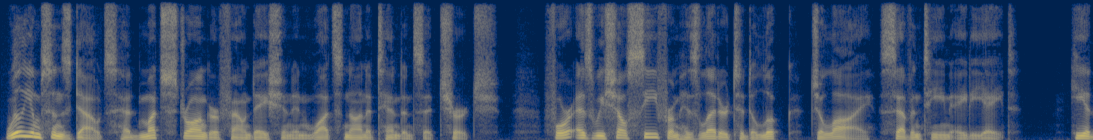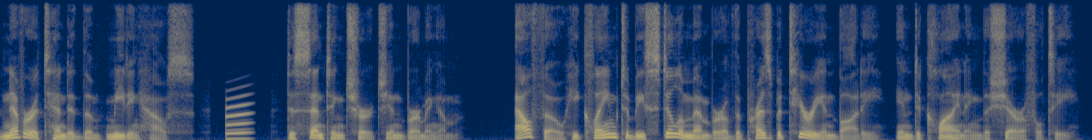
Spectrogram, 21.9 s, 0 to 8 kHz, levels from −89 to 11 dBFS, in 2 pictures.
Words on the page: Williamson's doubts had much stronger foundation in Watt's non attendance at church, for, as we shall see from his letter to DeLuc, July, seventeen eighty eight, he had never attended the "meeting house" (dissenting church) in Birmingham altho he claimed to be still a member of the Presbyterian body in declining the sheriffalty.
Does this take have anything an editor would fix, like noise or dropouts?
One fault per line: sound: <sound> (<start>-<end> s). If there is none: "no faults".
sound: chirp (13.2-13.5 s)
